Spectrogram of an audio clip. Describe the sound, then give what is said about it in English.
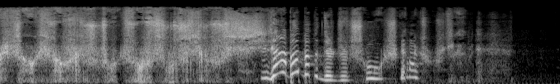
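A voice imitates an old car radio without automatic tuning being tuned by hand: a long hissing burst of static, then warbling, swooping whistles and choppy crackles before it cuts off into silence. “Some of you might have once owned a car that had one of those radios that didn't have automatic tuning.”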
